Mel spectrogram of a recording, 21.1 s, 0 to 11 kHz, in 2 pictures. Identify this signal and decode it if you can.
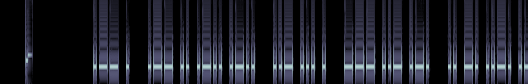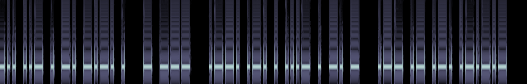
Morse code, heard as a keyed tone, about 22 wpm, 700 Hz. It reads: WE WILL USE OUR INFLUENCE TO PREVENT WAR.
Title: Sentences from Top 1100 Words 22wpm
